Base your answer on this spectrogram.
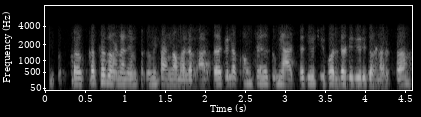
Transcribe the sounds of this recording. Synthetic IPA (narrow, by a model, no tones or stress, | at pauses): kəkəsəːkəɾɳ̃anemt̪at̪um̤iːsãŋɡam̤ajlakaɾt̪əɾkelakəmsanet̪um̤iːad̪̚t͡ɕjad̪iʋɕiːpəɾd̪ʱəʈiːd̪iʋɾiːkəɾɳ̃alaɡ̚t̪a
